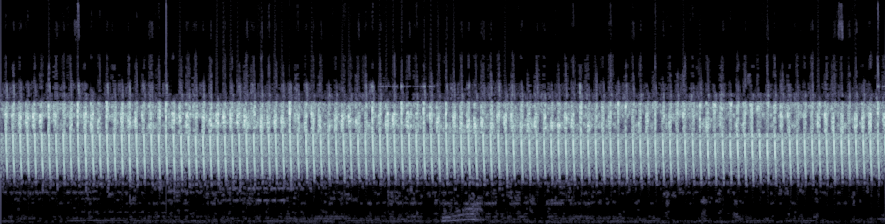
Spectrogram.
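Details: Ruby-cheeked sunbird (sogon) song used as a lure to provoke birds, in the fast 'nembak cililin' style: a continuous, very high, buzzy trill of evenly pulsed notes, about nine seconds long, with a faint low rising whistle midway.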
